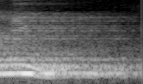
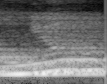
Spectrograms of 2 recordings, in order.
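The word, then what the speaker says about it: ν: This is the symbol, Greek symbol, that is known as nu. It is pronounced as nu. Okay, so nu, that is frequency, is equal to the reciprocal of the time period.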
